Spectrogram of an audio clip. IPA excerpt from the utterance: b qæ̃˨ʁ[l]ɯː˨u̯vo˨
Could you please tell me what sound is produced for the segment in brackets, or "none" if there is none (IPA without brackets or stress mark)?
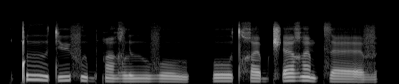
l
